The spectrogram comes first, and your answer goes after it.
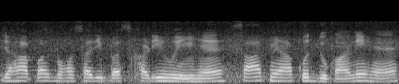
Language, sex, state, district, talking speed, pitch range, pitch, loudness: Hindi, male, Madhya Pradesh, Katni, 210 wpm, 145-165 Hz, 155 Hz, -14 LUFS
